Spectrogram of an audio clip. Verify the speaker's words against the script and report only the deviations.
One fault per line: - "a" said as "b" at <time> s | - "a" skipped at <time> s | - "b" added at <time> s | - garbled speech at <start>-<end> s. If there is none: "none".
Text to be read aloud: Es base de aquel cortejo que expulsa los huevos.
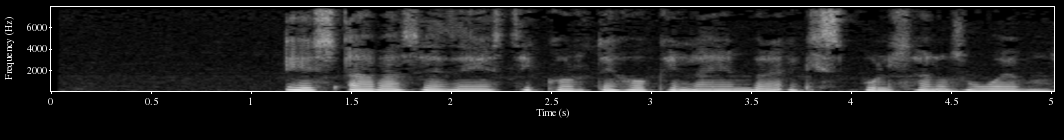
- "a" added at 1.5 s
- "aquel" said as "este" at 2.2 s
- "la hembra" added at 3.1 s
